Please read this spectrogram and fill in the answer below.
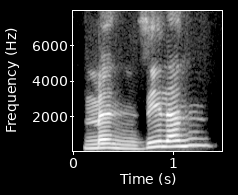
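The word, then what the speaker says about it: منزلًا: يبقى انا ساعة ما هقرأ الكلمة دي هقول منزلا منزلا، هنا ده تنوين، بس انا نطقتها بالشكل ده، بس مش هكتبها كده، مش هكتبها بالنون كده. امال هكتبها ازاي؟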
